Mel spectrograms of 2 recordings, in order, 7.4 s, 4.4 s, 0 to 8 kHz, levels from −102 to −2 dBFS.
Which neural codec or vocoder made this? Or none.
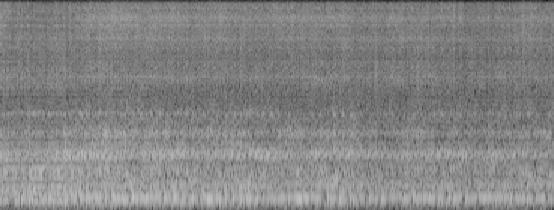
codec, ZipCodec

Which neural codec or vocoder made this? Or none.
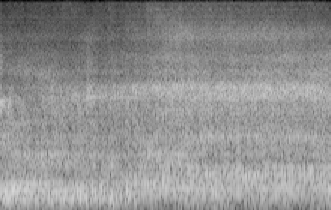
codec, ZipCodec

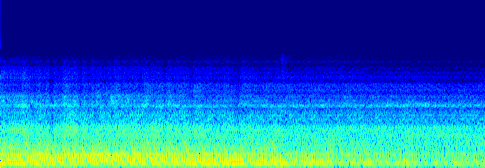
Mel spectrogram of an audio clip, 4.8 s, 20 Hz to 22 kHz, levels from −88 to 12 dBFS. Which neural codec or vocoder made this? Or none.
codec, ZipCodec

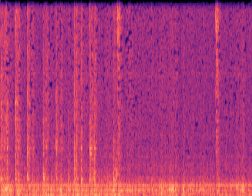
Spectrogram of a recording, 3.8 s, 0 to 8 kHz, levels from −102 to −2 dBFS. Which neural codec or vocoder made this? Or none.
none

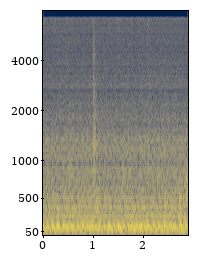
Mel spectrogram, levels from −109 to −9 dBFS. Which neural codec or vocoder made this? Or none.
codec, ZipCodec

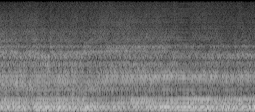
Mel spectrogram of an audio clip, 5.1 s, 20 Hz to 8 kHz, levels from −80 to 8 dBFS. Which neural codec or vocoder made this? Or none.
codec, ZipCodec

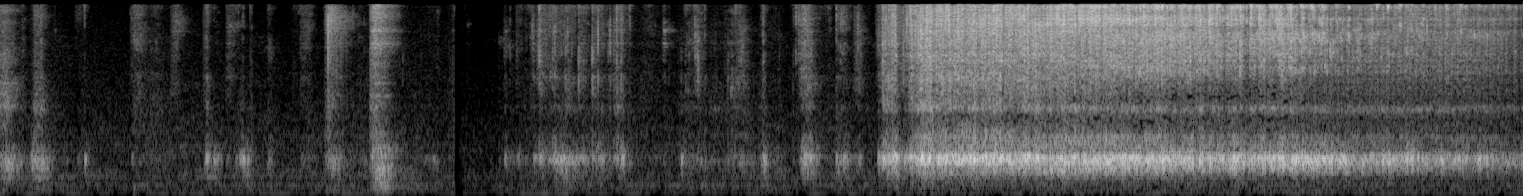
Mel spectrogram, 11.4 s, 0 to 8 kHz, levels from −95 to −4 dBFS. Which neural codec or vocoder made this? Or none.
none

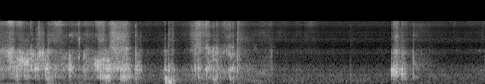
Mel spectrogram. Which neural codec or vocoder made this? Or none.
codec, ZipCodec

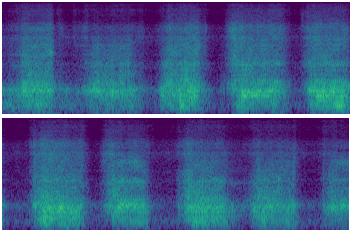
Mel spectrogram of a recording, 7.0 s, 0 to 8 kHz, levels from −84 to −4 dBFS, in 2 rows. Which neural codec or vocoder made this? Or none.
codec, ZipCodec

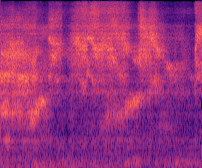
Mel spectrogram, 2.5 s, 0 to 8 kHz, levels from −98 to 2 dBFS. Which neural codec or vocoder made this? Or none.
codec, ZipCodec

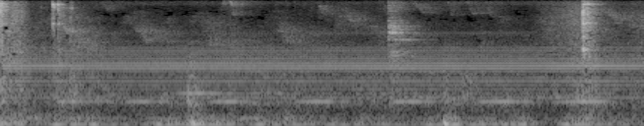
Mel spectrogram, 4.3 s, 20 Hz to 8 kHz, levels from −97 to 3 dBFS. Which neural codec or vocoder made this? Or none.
none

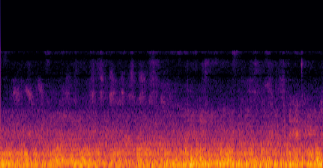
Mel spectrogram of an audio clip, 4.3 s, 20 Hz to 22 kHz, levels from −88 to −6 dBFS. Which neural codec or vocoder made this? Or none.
codec, ZipCodec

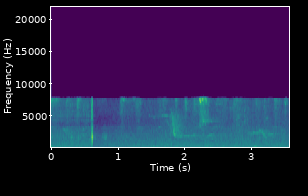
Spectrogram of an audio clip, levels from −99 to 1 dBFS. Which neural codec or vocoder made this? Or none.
none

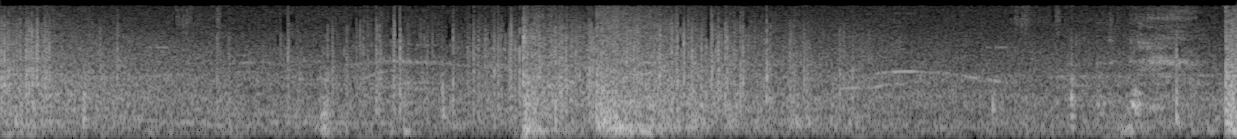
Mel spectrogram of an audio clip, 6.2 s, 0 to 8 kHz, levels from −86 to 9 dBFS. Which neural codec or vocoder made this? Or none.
none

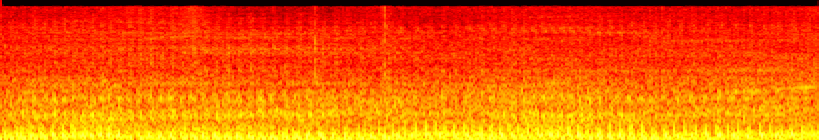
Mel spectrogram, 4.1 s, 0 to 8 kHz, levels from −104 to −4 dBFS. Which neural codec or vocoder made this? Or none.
none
